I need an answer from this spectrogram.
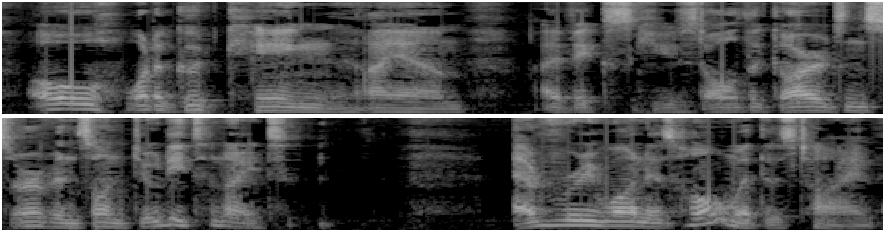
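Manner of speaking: lightly voiced pompous king monologue; self-satisfied king. King alone on balcony, lightly hammed-up self-congratulation. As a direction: announce it for any eavesdropper to hear. King's acted stagey monologue.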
